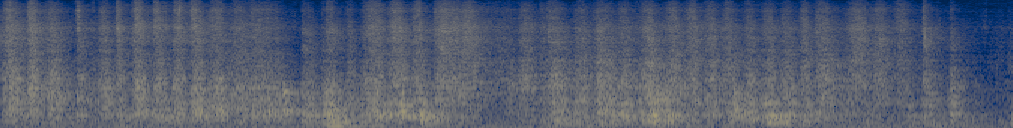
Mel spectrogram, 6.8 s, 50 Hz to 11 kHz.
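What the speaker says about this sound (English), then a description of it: "just run some 80 grit lightly over this" Body filler on a car panel sanded lightly by hand with 80 grit sandpaper, a continuous rhythmic scratching rasp of close back-and-forth strokes.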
